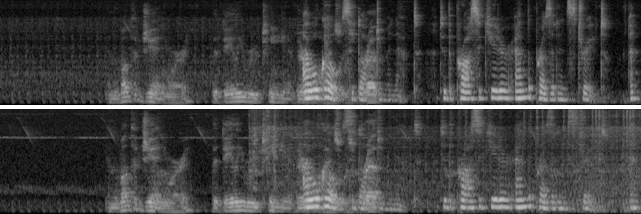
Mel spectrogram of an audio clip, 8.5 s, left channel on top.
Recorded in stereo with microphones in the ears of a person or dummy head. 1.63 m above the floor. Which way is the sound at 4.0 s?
55° left (ahead or behind).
